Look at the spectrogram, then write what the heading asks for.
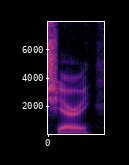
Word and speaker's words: Xerri: Spelt scary, pronounced Shery.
